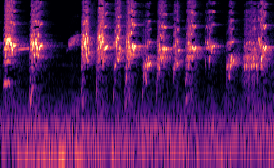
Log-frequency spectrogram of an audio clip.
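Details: Black-winged myna singing in a morning training recording for mynas; harsh, rasping bursts alternate with whistled notes about four times a second, loud and clear over a quiet background.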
